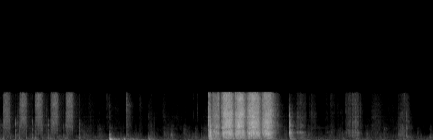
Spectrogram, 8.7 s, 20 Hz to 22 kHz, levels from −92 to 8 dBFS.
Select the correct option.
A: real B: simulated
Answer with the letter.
B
